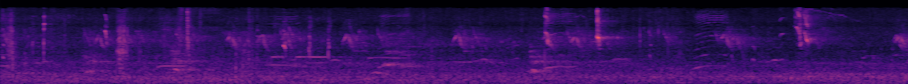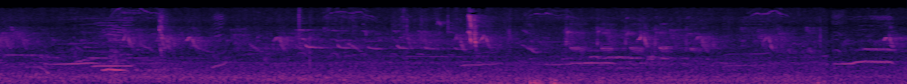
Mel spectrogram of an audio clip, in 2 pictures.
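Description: Birds chirping repeatedly over steady outdoor background noise, with short high calls scattered throughout and a few sharp clicks, the loudest about six seconds in.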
